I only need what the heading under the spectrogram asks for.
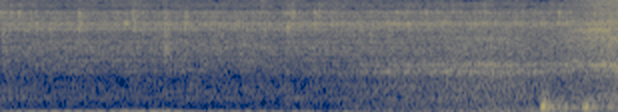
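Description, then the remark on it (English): Soft, steady rain patters on a porch as a faint, even hiss, with a couple of slightly heavier drops landing near the end. No voices. “Well, I'm glad you made the suggestion to come over and sit down on the porch and listen to the rain.”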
